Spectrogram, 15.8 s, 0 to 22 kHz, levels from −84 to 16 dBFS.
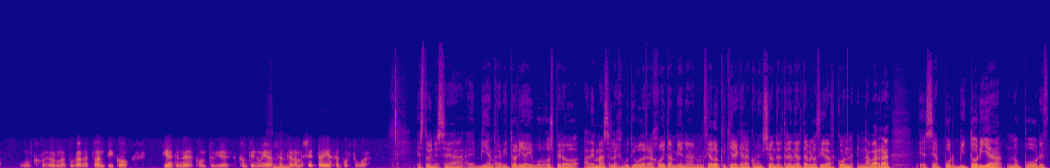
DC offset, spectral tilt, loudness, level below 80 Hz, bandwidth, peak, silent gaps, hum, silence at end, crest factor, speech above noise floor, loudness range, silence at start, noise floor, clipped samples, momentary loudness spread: under 0.1%; -7.5 dB/octave; -21 LUFS; -52 dBFS; 12 kHz; -4 dBFS; none; none; 0.05 s; 18 dB; 23 dB; 5 LU; 0.35 s; -44 dBFS; under 0.1%; 12 LU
